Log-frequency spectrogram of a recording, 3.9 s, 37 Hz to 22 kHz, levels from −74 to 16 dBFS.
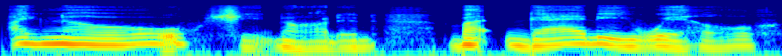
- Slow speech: Yes, slow, 105 wpm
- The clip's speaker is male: Yes, male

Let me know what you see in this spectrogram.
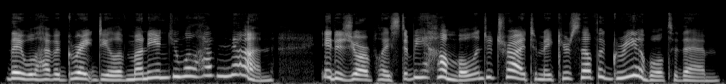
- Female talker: Yes, female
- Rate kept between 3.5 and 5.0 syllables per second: No, 5.5 syllables/s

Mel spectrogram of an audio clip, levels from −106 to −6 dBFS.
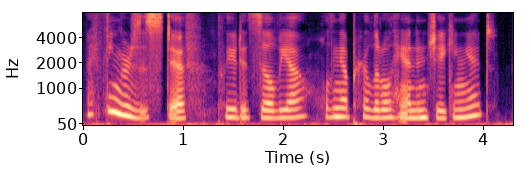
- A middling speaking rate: Yes, average, 195 wpm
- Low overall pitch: No, high, 225 Hz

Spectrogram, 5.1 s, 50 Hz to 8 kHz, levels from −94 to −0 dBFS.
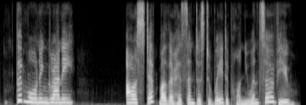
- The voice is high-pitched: Yes, very high, 260 Hz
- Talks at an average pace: Yes, average, 190 wpm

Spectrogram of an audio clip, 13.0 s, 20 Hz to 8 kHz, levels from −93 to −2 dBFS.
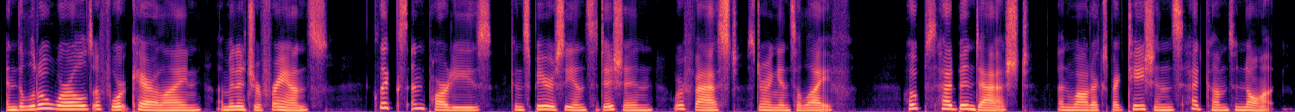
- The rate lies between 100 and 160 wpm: Yes, average, 150 wpm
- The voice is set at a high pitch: Yes, high, 215 Hz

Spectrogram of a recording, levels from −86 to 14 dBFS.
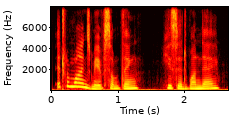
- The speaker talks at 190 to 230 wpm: Yes, average, 200 wpm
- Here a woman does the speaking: Yes, female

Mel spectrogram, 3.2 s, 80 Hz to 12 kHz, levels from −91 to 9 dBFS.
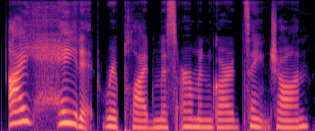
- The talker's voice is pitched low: No, high, 210 Hz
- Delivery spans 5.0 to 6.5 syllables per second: No, 4.1 syllables/s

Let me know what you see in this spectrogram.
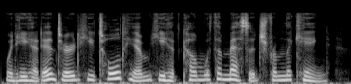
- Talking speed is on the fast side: Yes, fast, 275 wpm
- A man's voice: No, female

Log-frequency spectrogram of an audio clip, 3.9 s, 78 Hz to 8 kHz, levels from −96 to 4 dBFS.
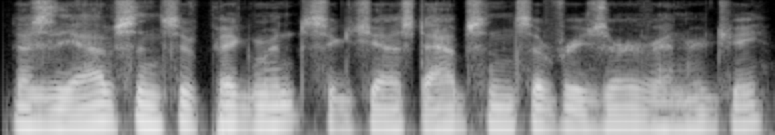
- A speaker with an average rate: Yes, average, 155 wpm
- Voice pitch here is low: Yes, very low, 95 Hz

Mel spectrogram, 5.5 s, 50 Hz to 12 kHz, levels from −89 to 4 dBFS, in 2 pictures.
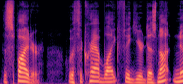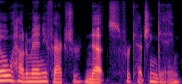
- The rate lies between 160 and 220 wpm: Yes, average, 185 wpm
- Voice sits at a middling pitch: Yes, medium, 150 Hz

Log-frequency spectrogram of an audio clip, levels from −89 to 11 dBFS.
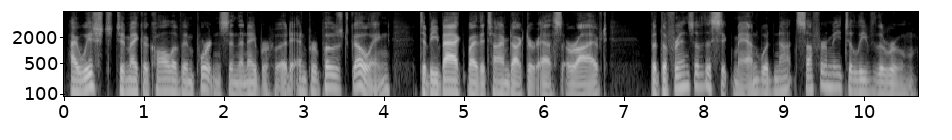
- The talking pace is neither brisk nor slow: No, fast, 215 wpm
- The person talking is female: No, male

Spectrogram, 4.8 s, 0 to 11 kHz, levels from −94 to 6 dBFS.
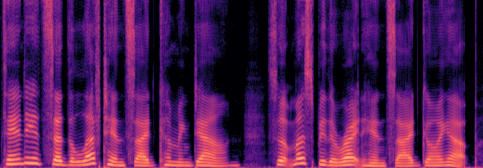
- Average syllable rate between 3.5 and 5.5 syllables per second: Yes, 4.7 syllables/s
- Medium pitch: No, high, 225 Hz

